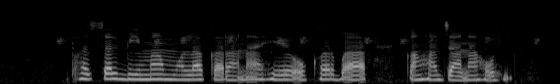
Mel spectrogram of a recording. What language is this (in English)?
Chhattisgarhi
